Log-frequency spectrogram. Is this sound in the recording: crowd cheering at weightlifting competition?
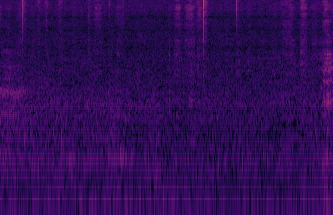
no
